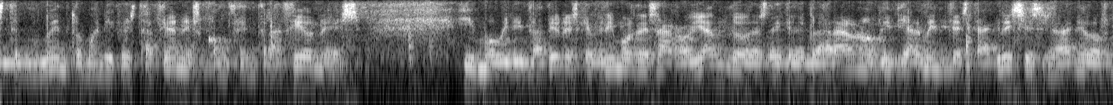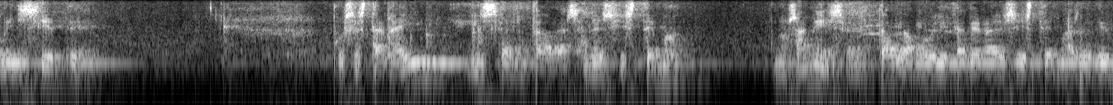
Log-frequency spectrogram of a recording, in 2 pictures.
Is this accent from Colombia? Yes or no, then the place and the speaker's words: no; Pamplona, Navarre, Spain; Yo vengo de Pamplona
